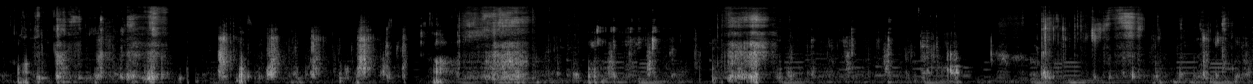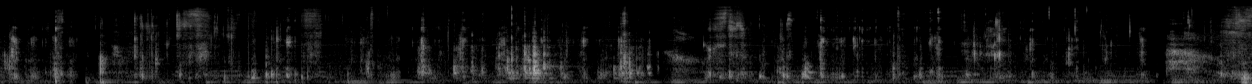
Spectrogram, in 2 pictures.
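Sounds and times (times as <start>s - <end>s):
wet chewing and biting: 0.0s - 25.0s
soft background music: 2.0s - 25.0s
loud slurping: 4.4s - 5.6s.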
